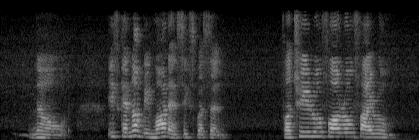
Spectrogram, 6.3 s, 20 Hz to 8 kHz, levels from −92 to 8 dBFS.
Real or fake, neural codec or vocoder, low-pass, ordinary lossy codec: real; none; 7.2 kHz; none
